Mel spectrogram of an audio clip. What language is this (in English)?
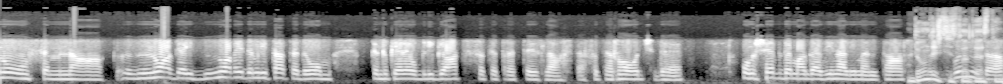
Romanian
